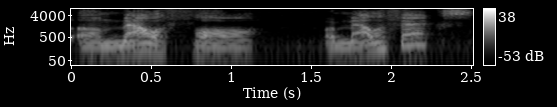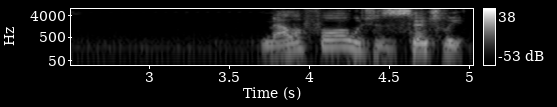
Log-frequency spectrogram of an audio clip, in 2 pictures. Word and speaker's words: Malifaux: Malifaux, that's what I was thinking, Malifaux instead of Malifax, because it's a F-A-U-X, not F-A-X.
